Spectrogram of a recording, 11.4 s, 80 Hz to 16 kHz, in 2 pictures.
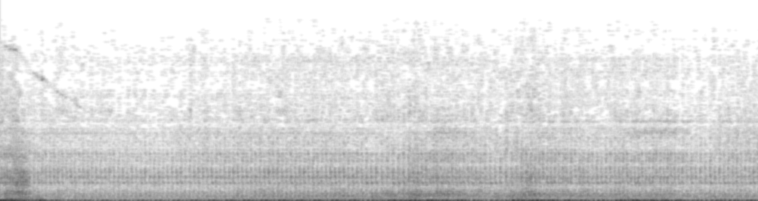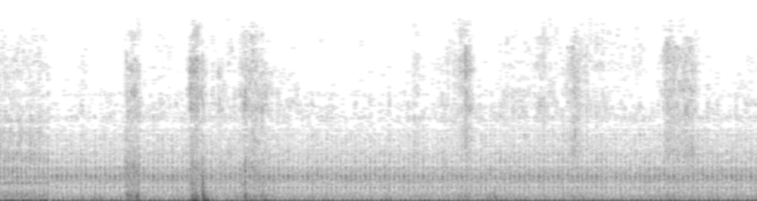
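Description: A BMW 3 Series estate's engine running, its note swelling and falling in the first half. From about six seconds in it drones steadily under a few short scrapes of a plastic snow shovel digging snow from around the front wheel.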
